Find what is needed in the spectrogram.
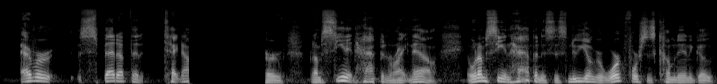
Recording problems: audio cutting out; at 2 s for 1 s

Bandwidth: 14 kHz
